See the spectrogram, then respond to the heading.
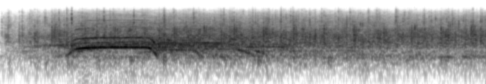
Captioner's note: audience applauding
